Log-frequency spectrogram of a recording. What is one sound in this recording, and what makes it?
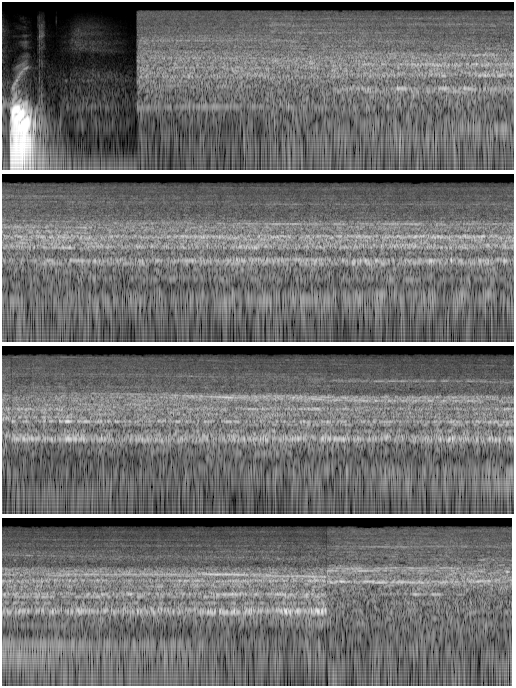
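An angle grinder whines steadily as it cuts through metal.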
